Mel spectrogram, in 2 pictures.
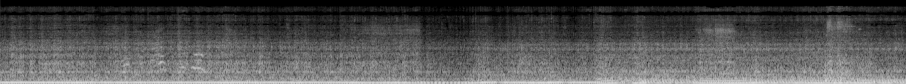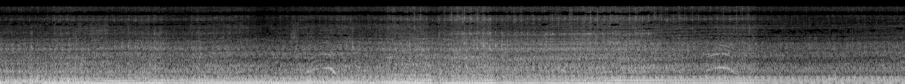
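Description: A heavy excavator engine rumbles steadily nearby.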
